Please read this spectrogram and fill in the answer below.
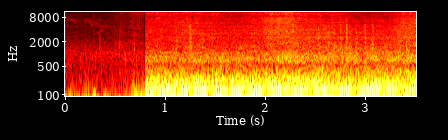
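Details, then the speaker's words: Triumph Stag V8 driving on local roads: quiet, then deep smooth V8 rumble starts and builds evenly as the car pulls away; immense V8 sound, normal running. "just love the sound of that v8 verbal it's just immense isn't it it really is"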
